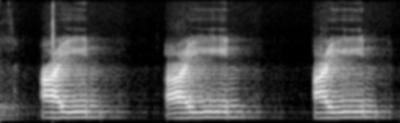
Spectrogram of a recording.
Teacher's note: আইন অক্ষর হলকের মধ্য থেকে একটু চেপে পড়তে হয় হলক অর্থাৎ গলার মধ্য থেকে কণ্ঠনালীর মাঝখান থেকে একটু চেপে পড়তে হবে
